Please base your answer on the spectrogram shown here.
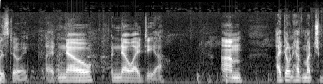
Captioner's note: audience laughs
